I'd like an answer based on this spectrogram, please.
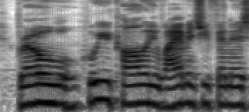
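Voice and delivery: put-on petty officer voice, yelling and scolding harshly. Retelling what a petty officer yelled at a slow recruit: imitating an officer yelling. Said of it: "Petty officer was yelling at him".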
